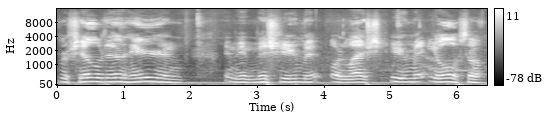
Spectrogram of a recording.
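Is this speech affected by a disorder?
Yes: cerebral palsy; born not breathing.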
